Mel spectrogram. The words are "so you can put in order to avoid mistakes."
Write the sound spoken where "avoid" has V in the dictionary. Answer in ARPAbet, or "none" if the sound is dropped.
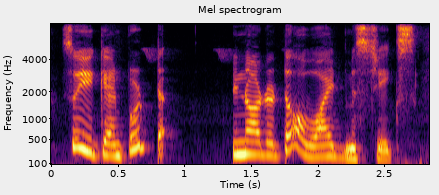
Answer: V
